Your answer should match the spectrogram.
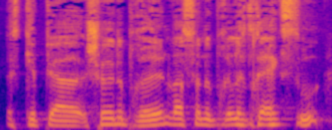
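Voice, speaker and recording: Husky 40ish guy, chatty and rambly, lots of ums, kinda higher voice. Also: steady tone, brisk, a little mellow. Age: 40s. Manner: chatty, rambling with many fillers. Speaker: interviewer. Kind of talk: casual interview over video call.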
